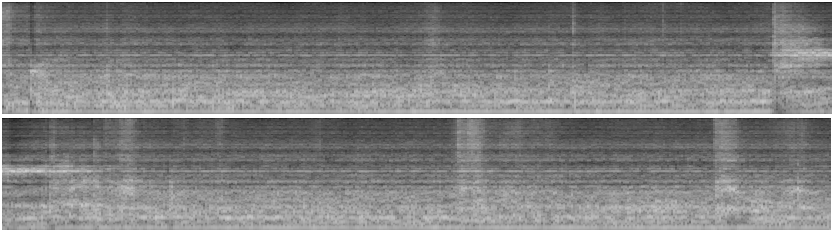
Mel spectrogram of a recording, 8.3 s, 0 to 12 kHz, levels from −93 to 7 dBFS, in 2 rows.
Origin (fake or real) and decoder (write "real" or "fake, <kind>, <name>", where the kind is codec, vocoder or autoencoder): fake, codec, SNAC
